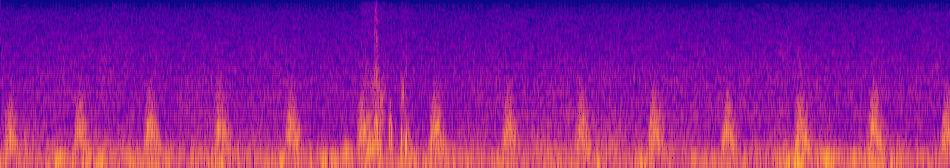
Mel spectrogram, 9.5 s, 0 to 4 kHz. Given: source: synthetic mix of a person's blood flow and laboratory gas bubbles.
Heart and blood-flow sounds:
Doppler ultrasound of blood flow; subclavian vein
3.60-3.96 s: bubbles
3.98-4.15 s: bubbles
From the record:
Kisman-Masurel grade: 212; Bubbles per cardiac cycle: several, 3 to 8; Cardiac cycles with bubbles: 1 to 10%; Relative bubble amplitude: moderate (0.250 to 0.450); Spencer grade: 1 (occasional bubble signal discernible with the cardiac motion signal, with majority of cardiac periods free of bubbles); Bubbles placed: anywhere in the cardiac cycle

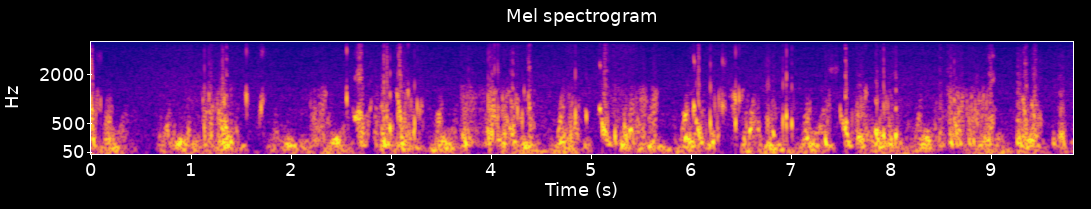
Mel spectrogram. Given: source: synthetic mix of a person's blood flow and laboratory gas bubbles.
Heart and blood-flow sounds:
Doppler ultrasound of blood flow; precordium
0.00-0.11 s: bubbles
0.95-1.01 s: bubbles
1.09-1.45 s: bubbles
1.52-1.60 s: bubbles
1.66-1.75 s: bubbles
2.18-2.37 s: bubbles
2.53-3.33 s: bubbles
3.68-4.45 s: bubbles
4.75-4.88 s: bubbles
4.91-5.00 s: bubbles
5.06-5.67 s: bubbles
5.99-6.36 s: bubbles
6.38-6.55 s: bubbles
6.64-7.07 s: bubbles
7.31-7.78 s: bubbles
7.82-8.12 s: bubbles
8.46-9.06 s: bubbles
9.23-9.53 s: bubbles
9.60-9.76 s: bubbles
From the record:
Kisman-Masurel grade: 343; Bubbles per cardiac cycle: rolling drumbeat, 9 or more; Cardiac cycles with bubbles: 100%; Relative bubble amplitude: loud (0.450 to 0.775); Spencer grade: 3 (all of the cardiac periods contain showers or single bubble signals, but not dominating or overriding the cardiac motion signals); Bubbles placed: only in the low amplitude regions of the cardiac cycle

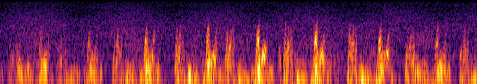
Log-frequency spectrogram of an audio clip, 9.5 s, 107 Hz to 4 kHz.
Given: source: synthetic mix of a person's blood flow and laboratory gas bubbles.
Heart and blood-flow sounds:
Doppler ultrasound of blood flow; precordium
no bubbles
From the record:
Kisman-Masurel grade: 000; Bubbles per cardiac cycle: 0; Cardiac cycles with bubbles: 0%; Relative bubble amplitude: no bubbles discernible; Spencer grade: 0 (complete lack of bubble signals)

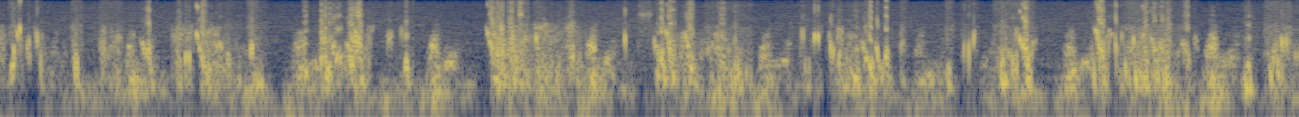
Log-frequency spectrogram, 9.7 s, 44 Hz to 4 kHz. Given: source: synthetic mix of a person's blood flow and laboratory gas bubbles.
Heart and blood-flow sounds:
Doppler ultrasound of blood flow; precordium
0.00-0.37 s: bubbles
0.54-0.65 s: bubbles
0.76-0.95 s: bubbles
1.06-1.22 s: bubbles
1.30-2.03 s: bubbles
2.28-2.35 s: bubbles
2.38-2.82 s: bubbles
2.92-3.15 s: bubbles
3.65-4.41 s: bubbles
4.69-4.75 s: bubbles
4.79-5.68 s: bubbles
6.01-6.19 s: bubbles
6.21-6.73 s: bubbles
6.77-6.83 s: bubbles
7.11-7.19 s: bubbles
7.23-7.37 s: bubbles
7.47-7.80 s: bubbles
8.19-9.02 s: bubbles
9.33-9.46 s: bubbles
9.50-9.75 s: bubbles
From the record:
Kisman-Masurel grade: 343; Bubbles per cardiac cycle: rolling drumbeat, 9 or more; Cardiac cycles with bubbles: 100%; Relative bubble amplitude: loud (0.450 to 0.775); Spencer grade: 3 (all of the cardiac periods contain showers or single bubble signals, but not dominating or overriding the cardiac motion signals); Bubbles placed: only in the low amplitude regions of the cardiac cycle

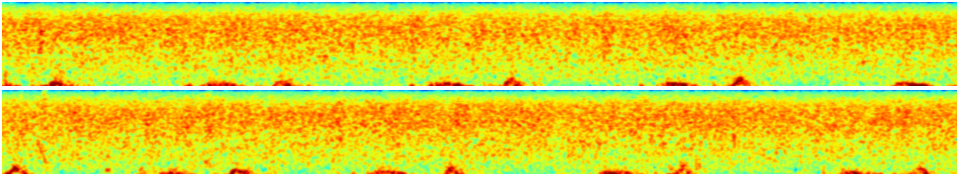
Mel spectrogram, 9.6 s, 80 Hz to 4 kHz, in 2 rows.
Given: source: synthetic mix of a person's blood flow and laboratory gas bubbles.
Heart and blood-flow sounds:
Doppler ultrasound of blood flow; precordium
0.00-0.07 s: bubbles
4.80-5.07 s: bubbles
5.25-5.36 s: bubbles
5.42-5.68 s: bubbles
5.78-5.85 s: bubbles
8.02-8.16 s: bubbles
8.21-8.30 s: bubbles
8.39-8.47 s: bubbles
From the record:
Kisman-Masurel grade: 221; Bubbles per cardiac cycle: several, 3 to 8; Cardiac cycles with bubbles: 10 to 50%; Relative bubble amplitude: barely perceptible (0.100 to 0.250); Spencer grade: 2 (many but less than half of the cardiac periods contain bubble signals, singularly or in groups); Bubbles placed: only in the low amplitude regions of the cardiac cycle

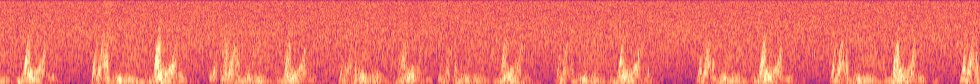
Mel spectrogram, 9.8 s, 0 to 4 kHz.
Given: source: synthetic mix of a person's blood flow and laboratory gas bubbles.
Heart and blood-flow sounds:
Doppler ultrasound of blood flow; precordium
1.02-1.12 s: bubbles
2.08-2.35 s: bubbles
From the record:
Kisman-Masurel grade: 122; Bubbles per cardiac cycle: 1 to 2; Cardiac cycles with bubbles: 10 to 50%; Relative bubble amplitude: moderate (0.250 to 0.450); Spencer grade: 2 (many but less than half of the cardiac periods contain bubble signals, singularly or in groups); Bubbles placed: only in the low amplitude regions of the cardiac cycle

